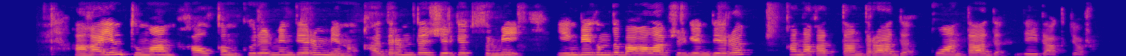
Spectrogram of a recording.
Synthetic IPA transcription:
ɑʁɑjənt̪ʰumɑmχɑlˠqəmkʲʰɵɾe̞ɾme̞nd̪e̞ɾɪmːe̞nɪɴqʰɑd̪ɪɾɪmd̪ɪʒe̞ɾɡʲe̞t̪ʰʏ̥sɪɾme̞jje̞ŋbe̞ɡʲɪmd̪ɪbɑʁɑlˠɑpʒʏɾɡʲe̞nd̪e̞ɾɪqʰɑnɑqɑt̪ːɑnd̪əɾɑd̪əqʰuɑnt̪ɑd̪əd̪e̞jd̪ɪakt̪ʲo̞ɾ

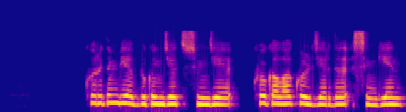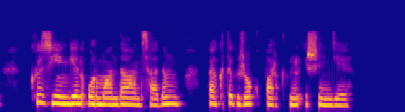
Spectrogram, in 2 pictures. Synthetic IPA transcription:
kʲʰɵɾd̪ɪmbe̞bʏɡʲɪnd̪e̞t̪ʰʏ̥sɪnd̪e̞ | kʲʰɵɡɑlˠɑkʲʰɵld̪e̞ɾd̪ɪɪsɪŋɡʲe̞ŋ | kʲʰʏzje̞ŋɡʲe̞nwo̞ɾmɑnd̪əɑnsɑd̪əmpʰækt̪ɪkʒo̞qpʰɑrkt̪əŋɪʃɪnd̪e̞

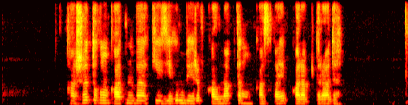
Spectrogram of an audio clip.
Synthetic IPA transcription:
qʰɑʃɑt̪ʰʊʁəɴqʰɑt̪ənbɑkʲʰe̞ze̞ɡʲɪmbe̞ɾɪp̚qʰɑlˠmɑq̚t̪əɴqʰɑsqɑjəp̚qʰɑɾɑp̚t̪ʰʊɾɑd̪ə

